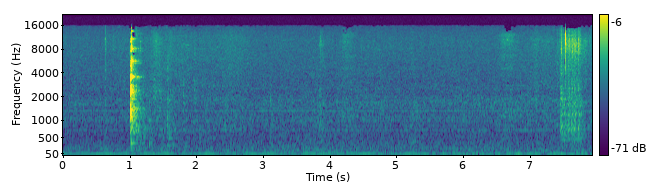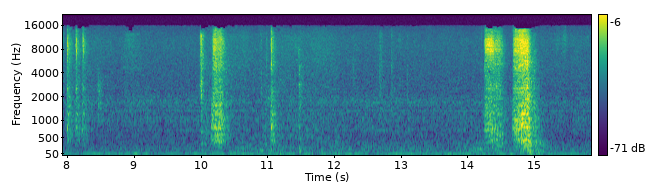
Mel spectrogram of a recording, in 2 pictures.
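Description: Tools clink and clatter on a wooden table.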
